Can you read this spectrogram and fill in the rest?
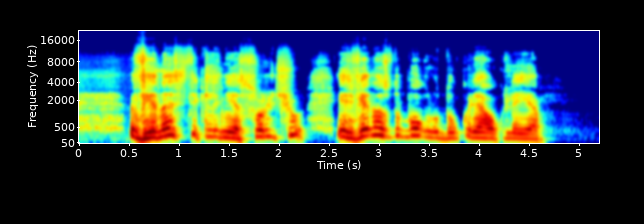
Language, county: Lithuanian, Kaunas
